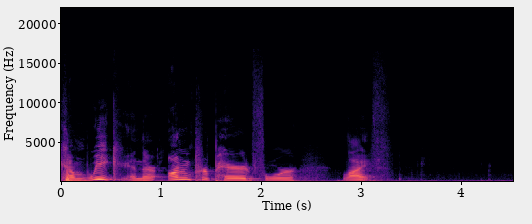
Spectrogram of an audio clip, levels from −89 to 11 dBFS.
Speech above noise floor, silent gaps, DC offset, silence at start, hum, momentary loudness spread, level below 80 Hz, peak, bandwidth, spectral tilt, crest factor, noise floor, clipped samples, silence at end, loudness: 34 dB; none; under 0.1%; 0 s; none; 11 LU; -48 dBFS; -6 dBFS; 7 kHz; -9 dB/octave; 18 dB; -59 dBFS; under 0.1%; 1.4 s; -25 LUFS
